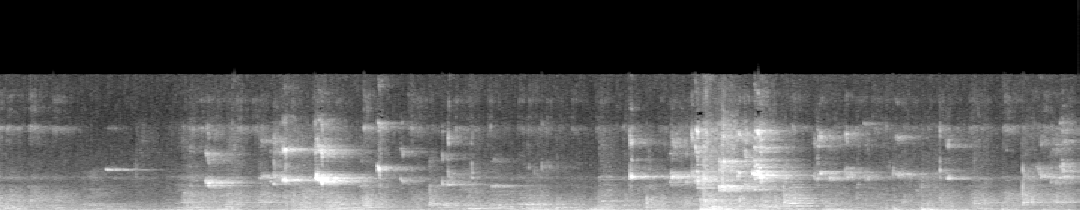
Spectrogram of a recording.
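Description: Badminton singles rally: sharp racket strikes on the shuttlecock, thudding footsteps, and brief high squeaks of court shoes on the wooden floor, busiest in two flurries.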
